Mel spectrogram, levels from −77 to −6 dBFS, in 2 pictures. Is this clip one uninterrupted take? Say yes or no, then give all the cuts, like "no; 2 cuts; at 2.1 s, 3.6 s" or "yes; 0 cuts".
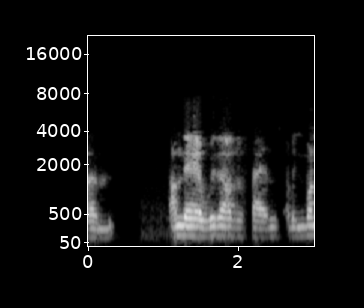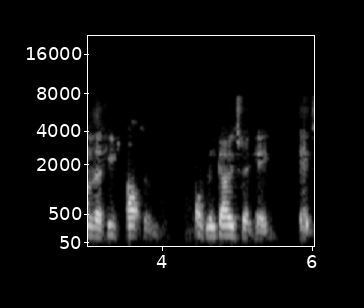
yes; 0 cuts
